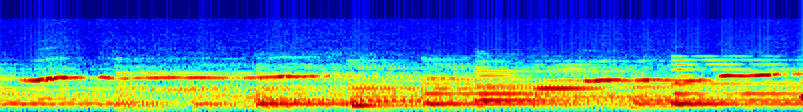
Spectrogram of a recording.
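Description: Human whistling of a melody over an upright piano playing improvised chords. The whistled line slides between notes and rises near the end, while piano notes sound under it.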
